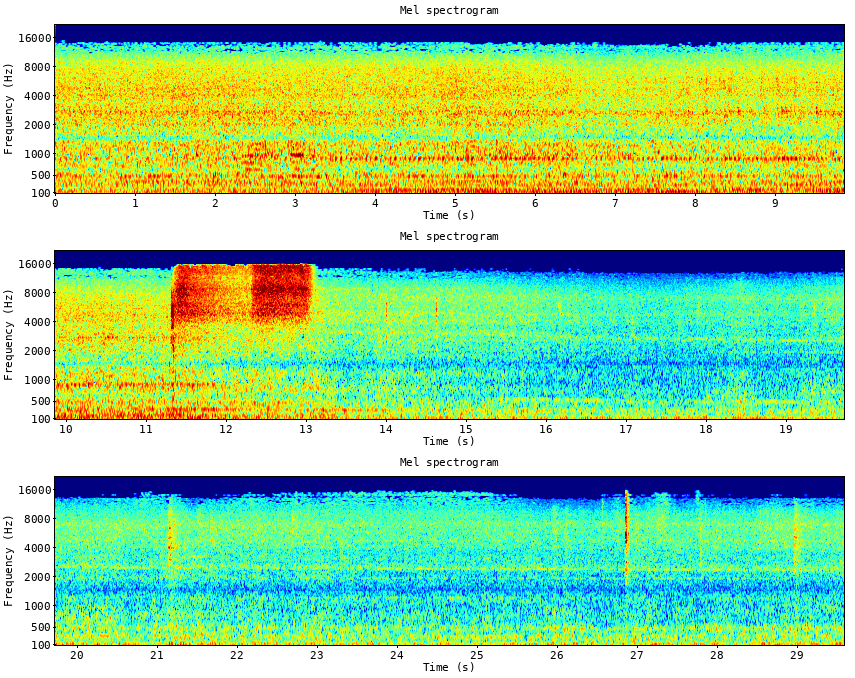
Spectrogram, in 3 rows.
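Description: Seibu 2000 series electric commuter train running, heard from inside the car: a steady rumble of wheels on rail with motor hum, carrying the knock of a flat spot on a wheel. A short hiss of air about a third of the way in, after which the running sound eases a little.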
